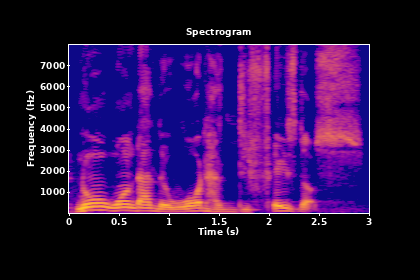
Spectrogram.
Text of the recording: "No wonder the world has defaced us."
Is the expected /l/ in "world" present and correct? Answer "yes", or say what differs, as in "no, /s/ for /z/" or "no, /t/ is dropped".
no, /l/ is dropped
